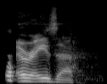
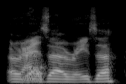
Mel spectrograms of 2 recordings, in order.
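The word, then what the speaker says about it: Araiza: They did sign a quality one, but San Diego State's Matt Areza, I think that's how you pronounce his name, Areza.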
